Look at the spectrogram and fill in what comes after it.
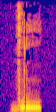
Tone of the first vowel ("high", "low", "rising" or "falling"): high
